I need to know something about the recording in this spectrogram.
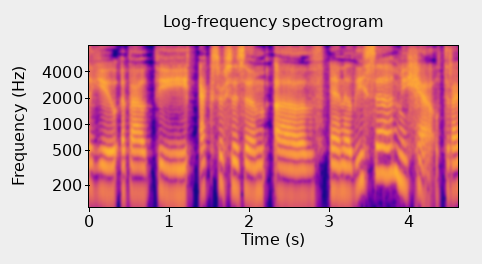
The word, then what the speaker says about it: Anneliese Michel: going to tell you about the exorcism of annalisa Michel did I pronounce that right you know it's pretty much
